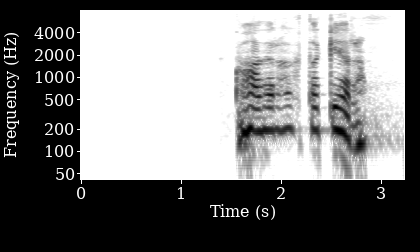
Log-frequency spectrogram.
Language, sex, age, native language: Icelandic, female, 70-79, Icelandic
